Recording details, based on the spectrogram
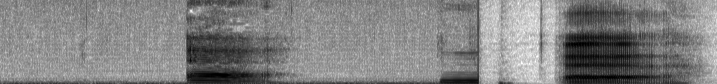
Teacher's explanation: The tongue tip is forward and down lightly touching the back of the bottom front teeth. The middle front part of the tongue lifts towards the roof of the mouth, but it doesn't get too close. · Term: e vowel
